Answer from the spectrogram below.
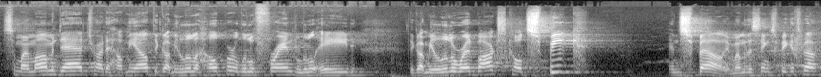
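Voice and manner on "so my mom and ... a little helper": ordinary delivery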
